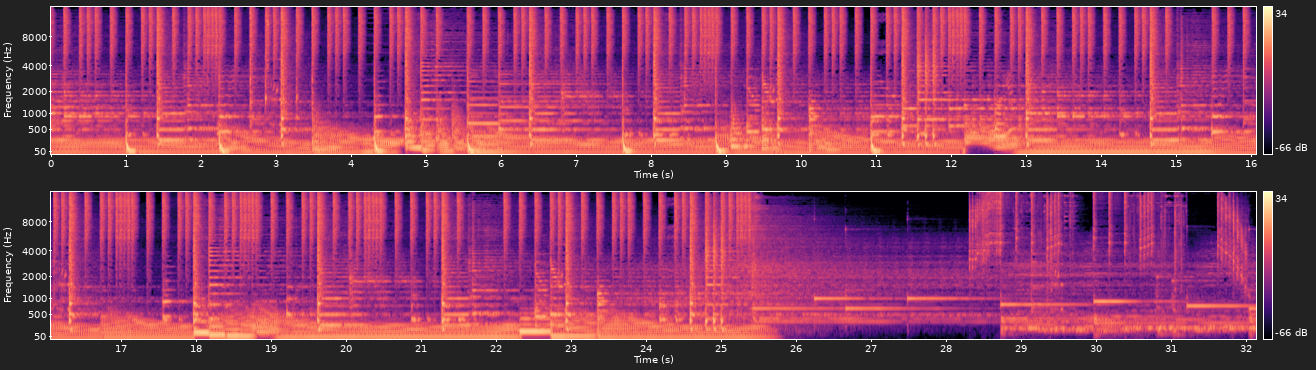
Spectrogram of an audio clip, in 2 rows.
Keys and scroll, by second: 0.2 ctrl+d, 2.1 space, 6.4 ctrl+BackSpace, 6.8 ctrl+d, 10.8 Delete, 11.1 ctrl+d, 11.3 ctrl+v, 14.8 space, 17.6 l, 23.8 ctrl+BackSpace, 24.1 ctrl+d, 25.0 space.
